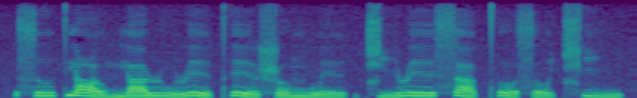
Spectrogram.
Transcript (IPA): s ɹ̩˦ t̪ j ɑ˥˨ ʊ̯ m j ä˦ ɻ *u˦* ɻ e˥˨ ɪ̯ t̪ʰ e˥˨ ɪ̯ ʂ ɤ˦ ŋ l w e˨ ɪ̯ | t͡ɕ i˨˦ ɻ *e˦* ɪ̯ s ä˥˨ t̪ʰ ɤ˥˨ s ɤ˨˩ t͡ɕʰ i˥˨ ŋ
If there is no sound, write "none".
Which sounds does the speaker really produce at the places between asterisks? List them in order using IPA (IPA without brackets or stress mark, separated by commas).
u˥˨, e˦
